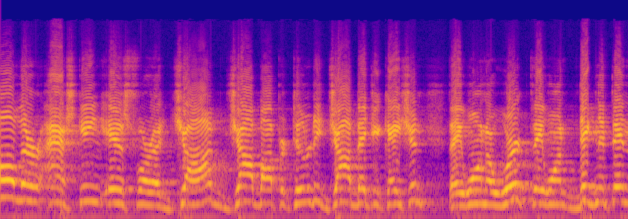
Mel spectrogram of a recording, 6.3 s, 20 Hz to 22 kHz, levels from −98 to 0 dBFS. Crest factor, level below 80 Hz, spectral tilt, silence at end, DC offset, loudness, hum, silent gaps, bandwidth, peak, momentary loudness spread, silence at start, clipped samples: 12 dB; -48 dBFS; -3 dB/octave; 0 s; under 0.1%; -14 LUFS; none; none; 16 kHz; -4 dBFS; 5 LU; 0 s; under 0.1%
